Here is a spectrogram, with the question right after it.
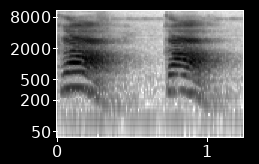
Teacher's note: तो का वर्ग का उच्चारण स्थान है कंठ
